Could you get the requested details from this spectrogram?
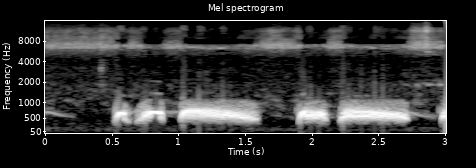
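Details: Spotted dove serving as a trap decoy: two quick stuttered notes lead into a long, even, husky coo, then one more short-long phrase follows, deep and purring.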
